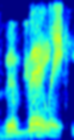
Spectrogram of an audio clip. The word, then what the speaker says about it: Vivek: Yeah, Vivek. Yeah, he pronounced it like cake.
